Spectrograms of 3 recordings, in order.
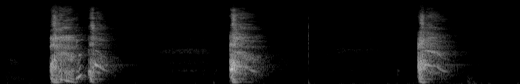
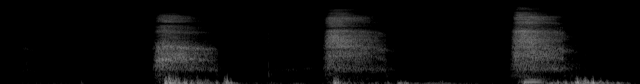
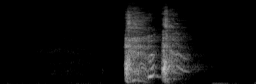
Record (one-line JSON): {"three_cough_length": "5.2 s", "three_cough_amplitude": 16526, "three_cough_signal_mean_std_ratio": 0.33, "exhalation_length": "6.4 s", "exhalation_amplitude": 3519, "exhalation_signal_mean_std_ratio": 0.48, "cough_length": "2.6 s", "cough_amplitude": 16368, "cough_signal_mean_std_ratio": 0.33, "survey_phase": "beta (2021-08-13 to 2022-03-07)", "age": "18-44", "gender": "Female", "wearing_mask": "No", "symptom_none": true, "smoker_status": "Ex-smoker", "respiratory_condition_asthma": true, "respiratory_condition_other": false, "recruitment_source": "REACT", "submission_delay": "1 day", "covid_test_result": "Negative", "covid_test_method": "RT-qPCR"}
